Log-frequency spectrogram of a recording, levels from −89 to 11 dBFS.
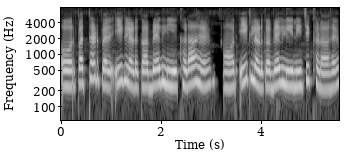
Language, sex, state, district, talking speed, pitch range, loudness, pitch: Hindi, female, Uttar Pradesh, Budaun, 185 wpm, 240-275 Hz, -13 LUFS, 250 Hz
